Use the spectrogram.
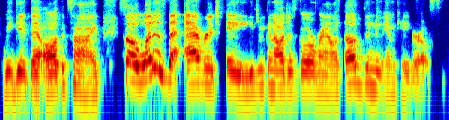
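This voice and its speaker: A woman's voice: medium pitch, expressive, normal speed. A woman in her twenties hosting a live group call, chatting in an upbeat way and speaking straight to the audience. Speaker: host.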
